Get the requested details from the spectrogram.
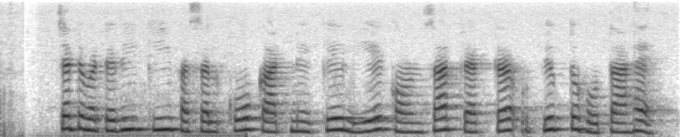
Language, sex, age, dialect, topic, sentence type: Hindi, female, 18-24, Awadhi Bundeli, agriculture, question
